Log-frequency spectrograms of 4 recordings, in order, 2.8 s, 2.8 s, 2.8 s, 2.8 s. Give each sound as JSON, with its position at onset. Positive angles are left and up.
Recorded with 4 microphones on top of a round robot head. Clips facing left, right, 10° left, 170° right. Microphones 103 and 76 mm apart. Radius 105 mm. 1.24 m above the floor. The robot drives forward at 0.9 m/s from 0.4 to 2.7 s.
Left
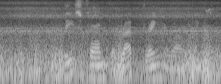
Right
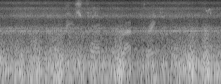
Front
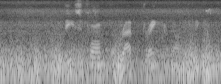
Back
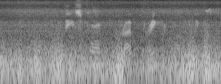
{"t": 0.8, "sound": "a man speaking", "azimuth_deg": 80}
